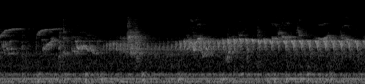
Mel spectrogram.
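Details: Singing canary of unidentified type, a few sliding whistles then a fast, evenly pulsed rolling trill, steady low hum underneath.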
